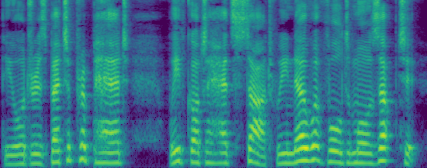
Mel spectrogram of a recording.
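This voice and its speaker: A woman voicing a calm grown wizard who speaks firmly and soothingly. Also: fairly low pitch, brisk, voice pushed up, close to an everyday voice. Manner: firm and soothing.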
